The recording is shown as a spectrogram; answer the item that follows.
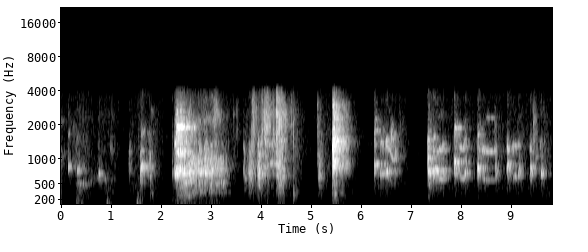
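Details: Maltese puppy nicknamed Critter at a dog groomer, making an odd monkey-like sound instead of whining: a series of short, strained, hoarse yelps and squeals in irregular bursts, some longer and louder, with quiet gaps between.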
